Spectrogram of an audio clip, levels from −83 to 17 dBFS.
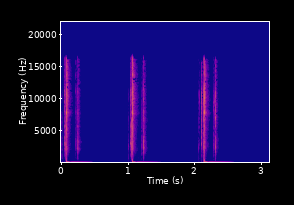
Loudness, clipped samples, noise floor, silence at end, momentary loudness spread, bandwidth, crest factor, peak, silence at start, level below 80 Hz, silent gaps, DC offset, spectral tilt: -28 LUFS; under 0.1%; under -90 dBFS; 0.75 s; 17 LU; 17 kHz; 30 dB; -4 dBFS; 0.05 s; -54 dBFS; 0.47-1.00 s, 1.50-2.05 s; under 0.1%; 0.5 dB/octave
